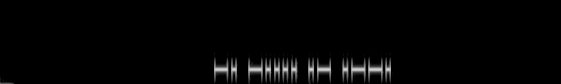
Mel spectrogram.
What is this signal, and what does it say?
Morse code, heard as a keyed tone, about 28 wpm, 700 Hz. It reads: N6AP
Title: USA Call Signs - 4 Characters - Repeated 2x - 28wpm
